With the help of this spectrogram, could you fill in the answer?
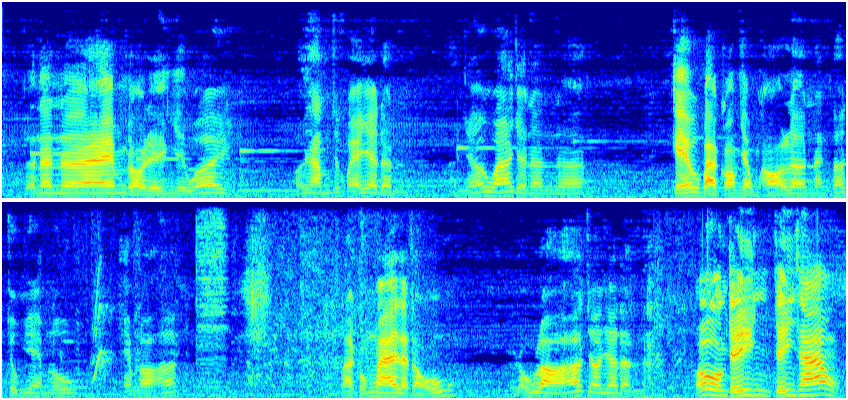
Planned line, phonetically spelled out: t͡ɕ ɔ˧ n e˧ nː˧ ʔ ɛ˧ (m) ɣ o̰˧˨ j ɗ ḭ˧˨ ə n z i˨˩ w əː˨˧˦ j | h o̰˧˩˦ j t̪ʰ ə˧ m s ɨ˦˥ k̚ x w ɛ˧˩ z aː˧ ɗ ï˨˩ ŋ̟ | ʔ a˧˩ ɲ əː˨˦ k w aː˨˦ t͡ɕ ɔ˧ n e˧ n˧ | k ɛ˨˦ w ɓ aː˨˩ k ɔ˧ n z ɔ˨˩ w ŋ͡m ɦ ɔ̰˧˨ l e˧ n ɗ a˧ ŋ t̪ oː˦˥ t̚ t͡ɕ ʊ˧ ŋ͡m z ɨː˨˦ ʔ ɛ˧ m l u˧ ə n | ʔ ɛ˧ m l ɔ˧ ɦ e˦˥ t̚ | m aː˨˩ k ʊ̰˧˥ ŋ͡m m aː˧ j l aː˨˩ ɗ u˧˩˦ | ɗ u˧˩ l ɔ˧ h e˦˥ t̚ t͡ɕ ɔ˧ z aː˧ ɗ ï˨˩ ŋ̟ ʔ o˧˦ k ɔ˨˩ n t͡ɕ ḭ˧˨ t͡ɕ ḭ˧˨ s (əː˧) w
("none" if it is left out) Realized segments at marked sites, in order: m, aː˧

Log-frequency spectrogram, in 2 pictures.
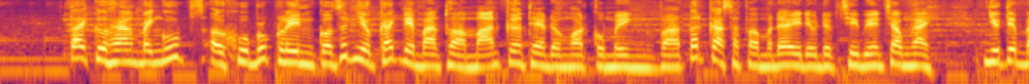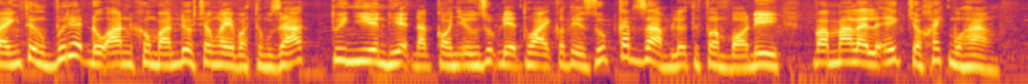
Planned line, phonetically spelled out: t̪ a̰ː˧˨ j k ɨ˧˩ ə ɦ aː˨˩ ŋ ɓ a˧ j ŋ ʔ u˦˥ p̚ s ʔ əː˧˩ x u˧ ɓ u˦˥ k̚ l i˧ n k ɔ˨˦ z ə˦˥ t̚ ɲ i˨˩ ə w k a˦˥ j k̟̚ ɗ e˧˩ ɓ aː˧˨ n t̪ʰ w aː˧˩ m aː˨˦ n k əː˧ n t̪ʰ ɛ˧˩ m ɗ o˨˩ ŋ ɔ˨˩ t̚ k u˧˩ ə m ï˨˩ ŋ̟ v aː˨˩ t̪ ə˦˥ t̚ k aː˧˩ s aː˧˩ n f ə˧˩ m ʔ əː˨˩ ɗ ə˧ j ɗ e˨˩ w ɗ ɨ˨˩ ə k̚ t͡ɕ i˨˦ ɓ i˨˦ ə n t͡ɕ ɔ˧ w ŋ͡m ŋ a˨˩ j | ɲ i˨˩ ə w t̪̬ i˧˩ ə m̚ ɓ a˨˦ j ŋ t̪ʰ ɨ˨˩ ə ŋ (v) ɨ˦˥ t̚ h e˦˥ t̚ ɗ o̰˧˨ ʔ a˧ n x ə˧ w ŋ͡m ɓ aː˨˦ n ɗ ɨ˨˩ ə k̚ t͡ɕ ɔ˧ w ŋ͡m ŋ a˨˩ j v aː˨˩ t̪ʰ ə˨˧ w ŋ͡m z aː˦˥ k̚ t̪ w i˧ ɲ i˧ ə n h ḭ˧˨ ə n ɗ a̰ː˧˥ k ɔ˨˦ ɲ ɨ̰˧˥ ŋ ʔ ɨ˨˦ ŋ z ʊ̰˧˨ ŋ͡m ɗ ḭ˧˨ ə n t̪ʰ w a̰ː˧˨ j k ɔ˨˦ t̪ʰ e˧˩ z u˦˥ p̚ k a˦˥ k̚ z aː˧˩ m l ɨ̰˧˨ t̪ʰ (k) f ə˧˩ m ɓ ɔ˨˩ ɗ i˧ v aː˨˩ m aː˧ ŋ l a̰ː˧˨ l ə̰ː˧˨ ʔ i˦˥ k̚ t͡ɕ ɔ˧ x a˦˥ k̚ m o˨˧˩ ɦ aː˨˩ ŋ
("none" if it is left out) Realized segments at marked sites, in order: v, k

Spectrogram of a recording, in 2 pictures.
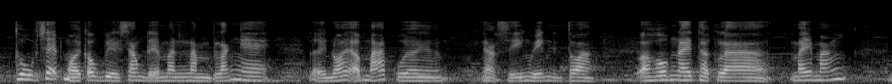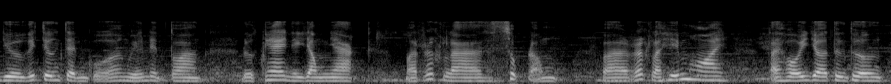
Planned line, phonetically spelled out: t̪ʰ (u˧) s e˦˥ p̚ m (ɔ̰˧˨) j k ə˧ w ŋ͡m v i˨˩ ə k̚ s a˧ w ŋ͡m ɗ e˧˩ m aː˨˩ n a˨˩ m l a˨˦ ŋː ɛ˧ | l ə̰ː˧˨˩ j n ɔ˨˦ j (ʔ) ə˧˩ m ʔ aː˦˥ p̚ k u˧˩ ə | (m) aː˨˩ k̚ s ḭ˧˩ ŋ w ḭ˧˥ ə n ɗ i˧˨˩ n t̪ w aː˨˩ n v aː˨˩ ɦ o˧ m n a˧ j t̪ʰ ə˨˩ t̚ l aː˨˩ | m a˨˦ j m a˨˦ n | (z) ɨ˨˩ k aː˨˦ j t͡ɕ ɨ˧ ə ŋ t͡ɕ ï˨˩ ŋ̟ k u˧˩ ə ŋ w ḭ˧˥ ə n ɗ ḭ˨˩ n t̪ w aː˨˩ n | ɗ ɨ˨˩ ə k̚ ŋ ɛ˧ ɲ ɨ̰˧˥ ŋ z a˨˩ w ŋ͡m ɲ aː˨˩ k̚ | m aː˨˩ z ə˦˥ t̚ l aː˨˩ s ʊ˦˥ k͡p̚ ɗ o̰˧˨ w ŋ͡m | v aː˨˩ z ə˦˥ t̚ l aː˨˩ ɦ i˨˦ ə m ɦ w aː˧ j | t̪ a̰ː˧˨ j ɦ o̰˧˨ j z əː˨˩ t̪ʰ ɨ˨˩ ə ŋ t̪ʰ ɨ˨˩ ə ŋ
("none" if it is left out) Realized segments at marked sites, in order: u˧, ɔ̰˧˨, ʔ, ɲ, z

